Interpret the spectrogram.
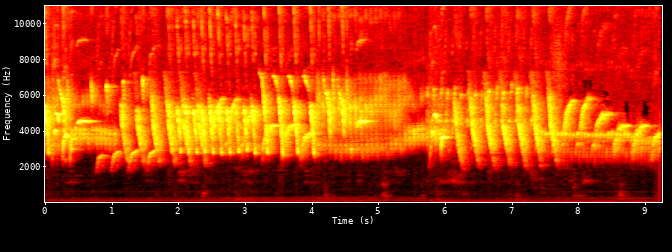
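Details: Belgian canary song for stimulating chicks: a dense, high rolling trill with rapid repeated downslurred notes, briefly softening midway before resuming in pulsing phrases.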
